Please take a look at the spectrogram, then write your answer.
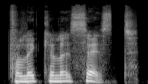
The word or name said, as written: follicular cyst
